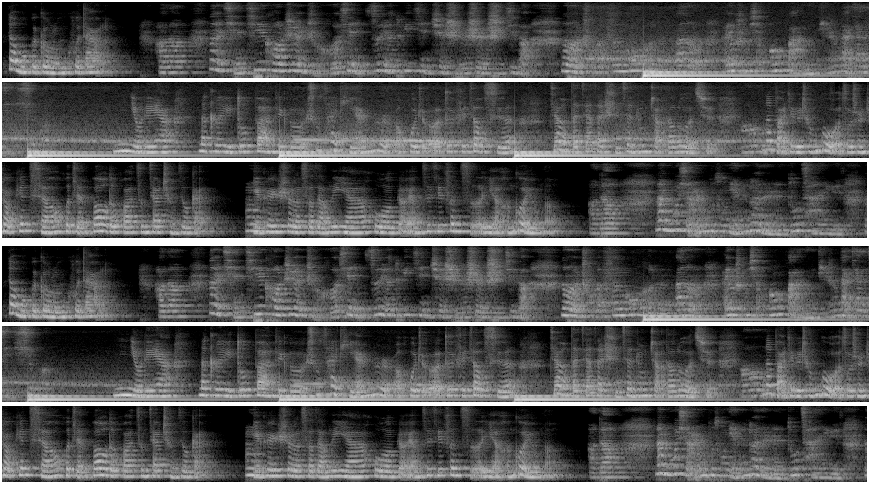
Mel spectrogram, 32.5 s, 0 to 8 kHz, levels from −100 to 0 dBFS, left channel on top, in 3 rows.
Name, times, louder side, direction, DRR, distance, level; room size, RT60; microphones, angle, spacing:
voice 1, 0.1-1.3 12.2-20.0 20.3-24.2 24.8-28.5, equal, 5° right, 2 dB, 1.1 m, -29 dB
voice 2, 1.7-11.4 20.1-20.4 24.7-24.9 29.0-32.4, right 1 dB, 75° right, -4 dB, 2.7 m, -37 dB
sound 1, 7.3-7.6 7.8-10.2 10.8-13.3 14.3-16.7 17.2-19.8, left 2 dB, 85° left, 0.5 m, -27 dB
9.2 x 7.2 x 2.3 m, 0.78 s
head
